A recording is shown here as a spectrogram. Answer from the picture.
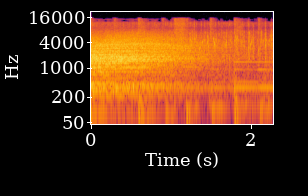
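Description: Creamy stew bubbling in an uncovered cast-iron Dutch oven, loud at first and fading, over background music.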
